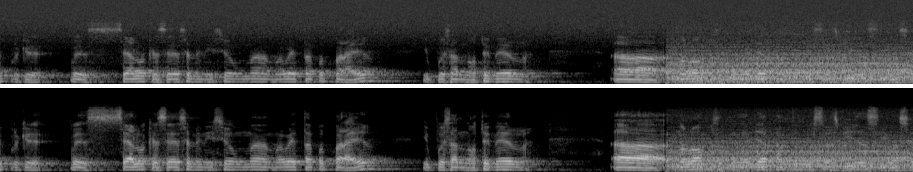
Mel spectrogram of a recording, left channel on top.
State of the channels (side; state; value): left; noise; hiss, 11 dB below the sound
